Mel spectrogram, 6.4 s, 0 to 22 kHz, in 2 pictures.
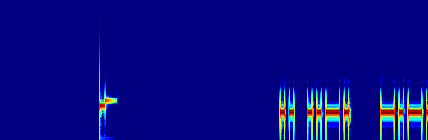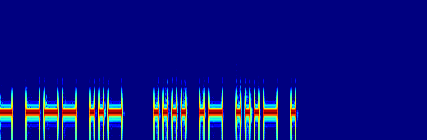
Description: Morse code, heard as a keyed tone, about 34 wpm, 700 Hz. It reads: IF YOU HAVE
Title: Sets of 3 Words 35wpm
